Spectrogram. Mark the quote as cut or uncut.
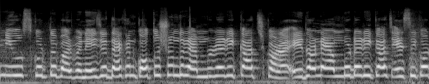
uncut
